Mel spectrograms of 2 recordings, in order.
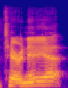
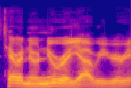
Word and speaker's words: Terranea: That's the same person that referred to Terranea Resort as Terranuria. It was like an extra 7 syllables on it or something.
